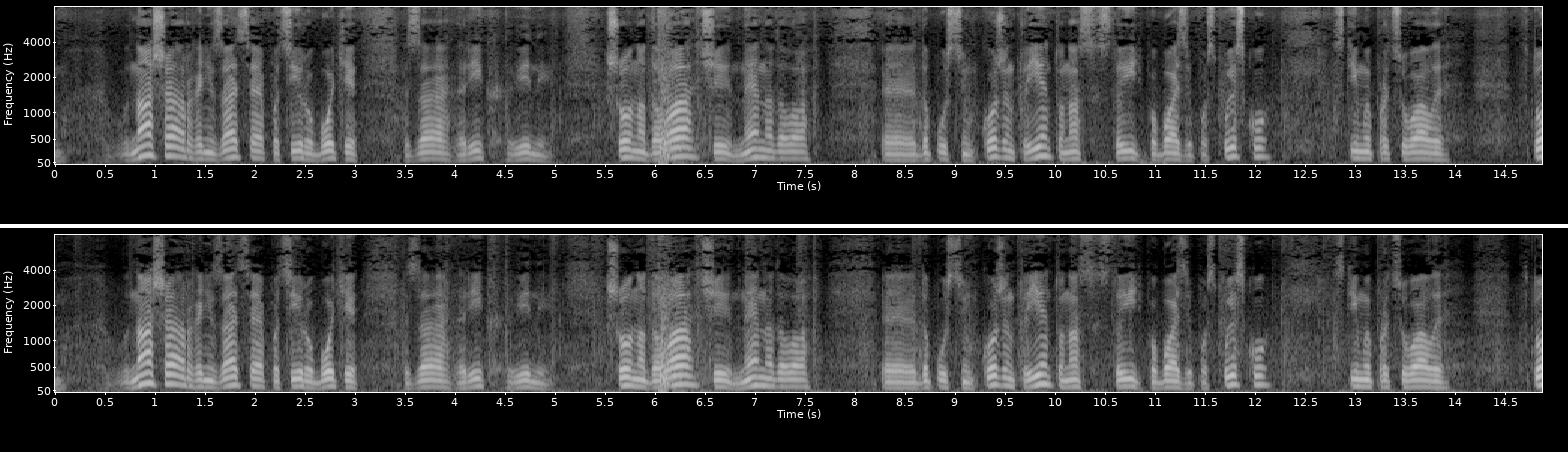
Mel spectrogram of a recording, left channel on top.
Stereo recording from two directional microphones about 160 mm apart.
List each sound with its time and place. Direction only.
0.7 s speech: 45° left (ahead or behind)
